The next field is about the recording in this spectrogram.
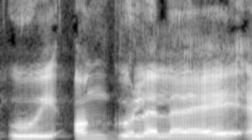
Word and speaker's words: Uiagalelei: I'm glad that I'm not the only person that calls him DJU because I believe that the pronunciation is DJ Uiagalelei.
